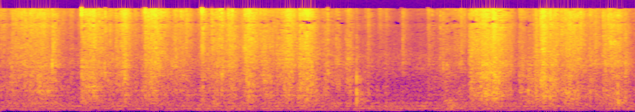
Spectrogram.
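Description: Paper fast-food wrappers and a paper fries bag rustling and crinkling as they are handled and opened, in a run of short rustles.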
